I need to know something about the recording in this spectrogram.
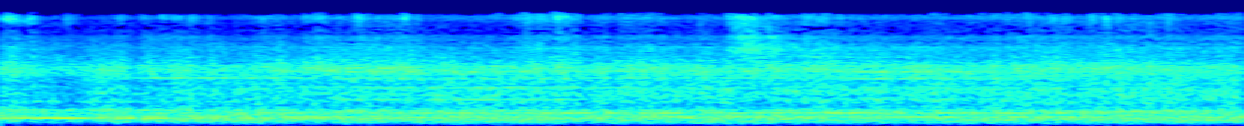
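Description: Wire cage-making machine running, a steady mechanical noise with several faint, slightly wavering tones throughout.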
